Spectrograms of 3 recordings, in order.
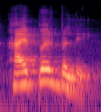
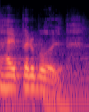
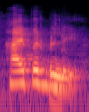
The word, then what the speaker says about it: hyperbole: देखिए और सुनिए हाउ आई am going to pronounce it. हाइपरबोली। हाइपरबोल spelling is like that and very often it is pronounced hyperbole, but the correct pronunciation you should know, hyperbole.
